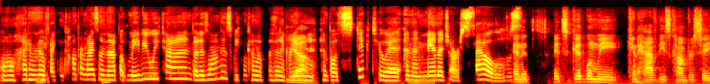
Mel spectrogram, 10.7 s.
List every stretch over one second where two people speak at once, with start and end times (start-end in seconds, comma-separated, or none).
none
